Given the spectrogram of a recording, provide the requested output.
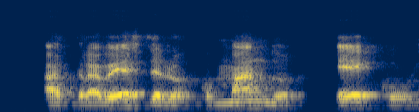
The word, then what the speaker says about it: echo: Bueno, con echo, o sea, hecho, eso que está acá se pronuncia echo, nosotros decimos que podemos utilizar muestra 1 o más cadenas.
